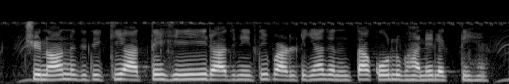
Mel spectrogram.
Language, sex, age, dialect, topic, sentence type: Hindi, female, 18-24, Awadhi Bundeli, banking, statement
